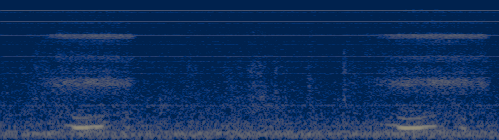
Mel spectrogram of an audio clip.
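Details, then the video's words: Tuxie, a pet cat, snoring while asleep and dreaming indoors at home; two soft droning snores about two and a half seconds apart, with a faint hiss above, over a quiet room hum. "Somebody is dreaming & snoring!!"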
